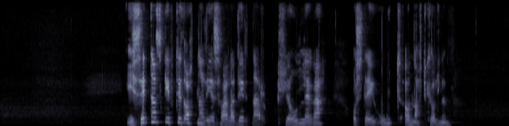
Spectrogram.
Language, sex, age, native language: Icelandic, female, 60-69, Icelandic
